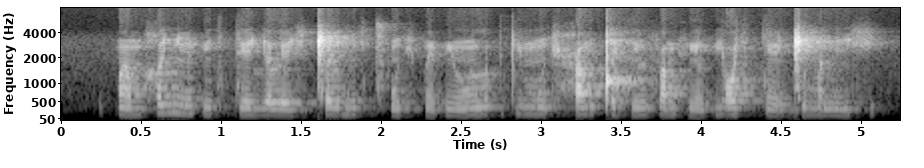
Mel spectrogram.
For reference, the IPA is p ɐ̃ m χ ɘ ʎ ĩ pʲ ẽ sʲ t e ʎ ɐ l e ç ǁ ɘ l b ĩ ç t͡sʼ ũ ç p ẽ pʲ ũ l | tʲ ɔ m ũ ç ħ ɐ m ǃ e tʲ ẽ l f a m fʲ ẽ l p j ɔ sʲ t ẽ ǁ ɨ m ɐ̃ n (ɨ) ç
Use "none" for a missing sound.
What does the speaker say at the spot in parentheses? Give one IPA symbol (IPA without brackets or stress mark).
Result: i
